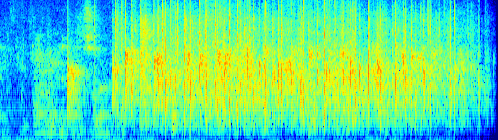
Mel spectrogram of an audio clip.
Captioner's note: audience Clapping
